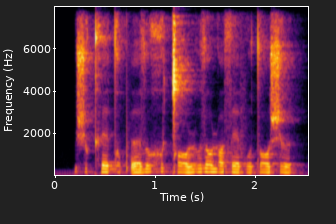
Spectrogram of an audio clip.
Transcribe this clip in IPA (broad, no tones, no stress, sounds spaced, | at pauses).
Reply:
ʃ ʊ kʰ ɛ d ɔ pʼ ɜ z o x o ǀ ɔ ɹ ʊ z ɔ ɹ ɒ s ɛ f o t ɔ ʃ ə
